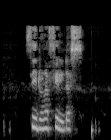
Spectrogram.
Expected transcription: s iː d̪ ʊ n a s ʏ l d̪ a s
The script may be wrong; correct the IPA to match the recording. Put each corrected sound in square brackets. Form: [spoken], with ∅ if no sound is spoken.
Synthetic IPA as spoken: s iː d̪ ʊ [ɳ] a [f] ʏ l d̪ [ə] s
